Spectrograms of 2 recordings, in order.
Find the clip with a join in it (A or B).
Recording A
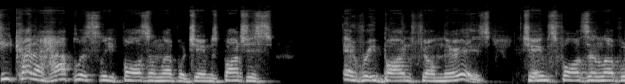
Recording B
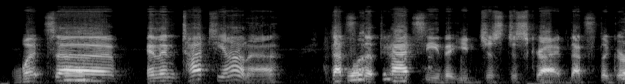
A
